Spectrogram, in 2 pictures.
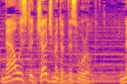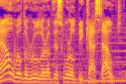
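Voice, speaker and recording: An actor playing Jesus as a solemn, earnest teacher in a dramatized audio Bible with emphatic delivery. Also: male voice, medium pitch, lively intonation, unhurried, lightly acted. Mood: resolute. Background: music.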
